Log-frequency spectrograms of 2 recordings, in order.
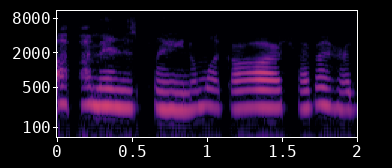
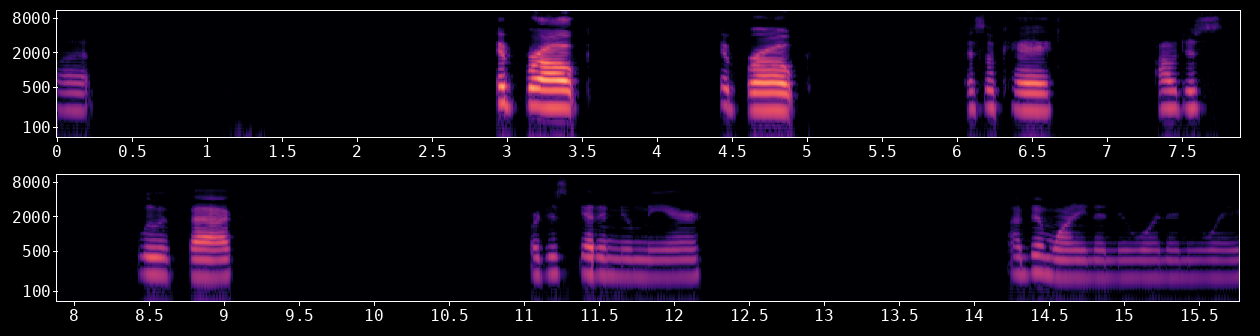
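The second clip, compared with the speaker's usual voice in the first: sorrowful, sad voice, said very loud; 2 semitones lower, 17 dB louder than usual. After saying they could have done better, sounding sad. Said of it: "The way I sound so sad about it".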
